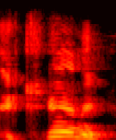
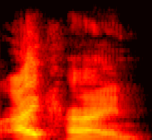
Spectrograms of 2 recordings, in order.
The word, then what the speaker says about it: Ikhine: It's Ikhine. Ikhine, is it? It's Westbrook Ikhine is how you say it. Uh-huh. Ikhine. I called him Icon.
